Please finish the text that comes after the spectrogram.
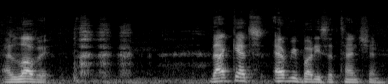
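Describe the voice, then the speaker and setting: A man's voice: medium pitch, normal speed, a bit bright, slight background noise. A male host of a business interview who talks in a friendly way and jokes with his guests. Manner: friendly, joking.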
